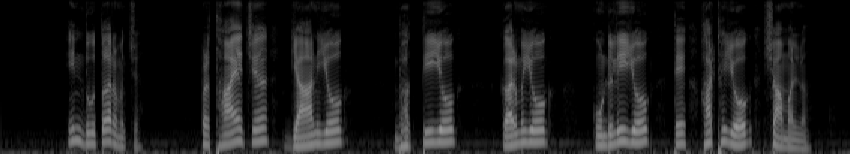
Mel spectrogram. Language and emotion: Dogri, neutral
